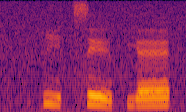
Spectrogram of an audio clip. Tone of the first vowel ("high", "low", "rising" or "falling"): falling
